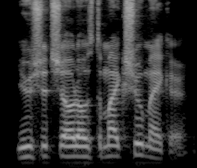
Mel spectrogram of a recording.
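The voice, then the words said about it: Imitates another person's voice, poorly. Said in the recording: “my Colin impression ... that's not ... good. ... Not great. ... You got to work on that. ... It's not a good one.”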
